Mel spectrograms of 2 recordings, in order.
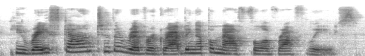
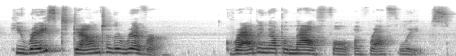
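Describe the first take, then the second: First: It runs on with no pause after river. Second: There is a long pause after river. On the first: The speaker calls it wrong. "First, without the comma" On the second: The speaker calls it right. "with an exaggerated pause there"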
